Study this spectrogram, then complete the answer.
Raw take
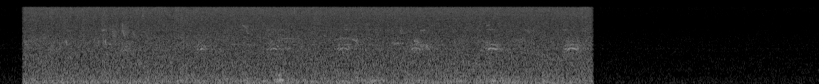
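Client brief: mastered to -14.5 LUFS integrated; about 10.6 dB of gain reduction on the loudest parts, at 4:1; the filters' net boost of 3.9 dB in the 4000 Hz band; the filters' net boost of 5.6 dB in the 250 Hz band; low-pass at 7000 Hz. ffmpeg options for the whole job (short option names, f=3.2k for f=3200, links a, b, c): -af "lowpass=7k,equalizer=f=250:t=o:g=7.5,equalizer=f=4k:t=o:g=5.5,acompressor=threshold=-35dB:ratio=4,volume=21.5dB"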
